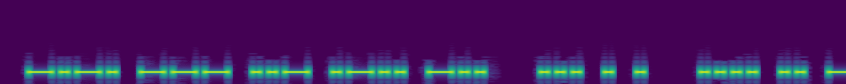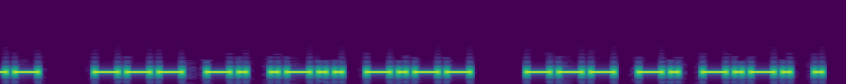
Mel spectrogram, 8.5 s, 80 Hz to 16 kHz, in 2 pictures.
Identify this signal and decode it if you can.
Morse code, heard as a keyed tone, about 30 wpm, 600 Hz. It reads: COULD SEE HIM ONLY ONCE
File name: the old man and the sea / the old man and the sea 1 30wpm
